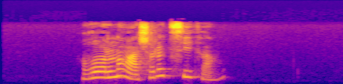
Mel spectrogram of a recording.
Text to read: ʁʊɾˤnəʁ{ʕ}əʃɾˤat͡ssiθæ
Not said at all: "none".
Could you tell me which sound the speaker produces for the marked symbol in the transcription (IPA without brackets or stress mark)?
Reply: ʕ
